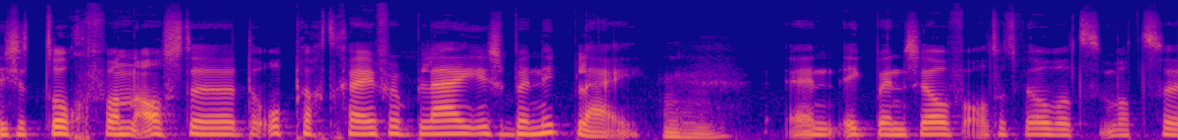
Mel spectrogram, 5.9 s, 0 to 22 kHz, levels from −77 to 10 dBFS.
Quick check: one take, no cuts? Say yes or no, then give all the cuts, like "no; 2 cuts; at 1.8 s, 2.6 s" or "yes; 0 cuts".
yes; 0 cuts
